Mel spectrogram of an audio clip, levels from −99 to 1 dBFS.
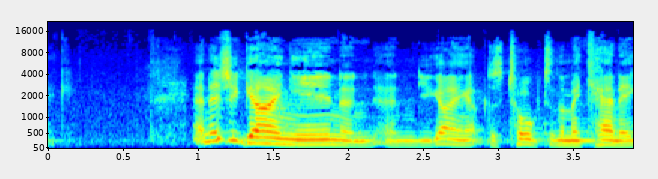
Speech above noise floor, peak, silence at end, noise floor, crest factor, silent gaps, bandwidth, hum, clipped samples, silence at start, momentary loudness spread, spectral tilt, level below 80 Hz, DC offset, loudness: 35 dB; -8 dBFS; 0 s; -62 dBFS; 20 dB; none; 16.5 kHz; none; under 0.1%; 0 s; 14 LU; -4.5 dB/octave; -78 dBFS; under 0.1%; -27 LUFS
